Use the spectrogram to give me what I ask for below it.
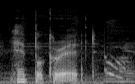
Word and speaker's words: hypocrite: you say it hypocrite you do want to stress on the first syllable hypocrite hypocrite here we go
